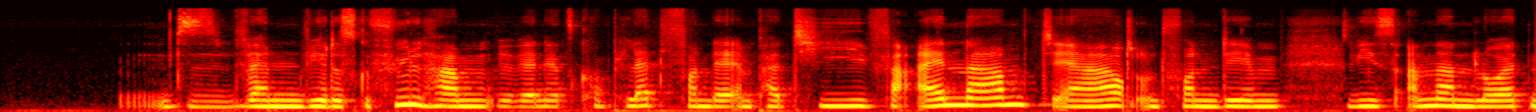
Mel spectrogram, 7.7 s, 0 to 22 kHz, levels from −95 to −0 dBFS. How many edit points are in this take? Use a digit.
3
